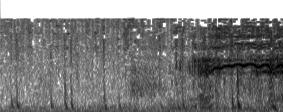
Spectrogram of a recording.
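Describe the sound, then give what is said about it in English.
Hooves of a galloping horse on a foggy, windy morning: a quick run of clip-clop beats, then a loud, high whinny takes over. “Rein in that horse! Control it!”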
